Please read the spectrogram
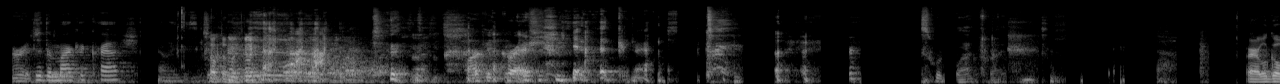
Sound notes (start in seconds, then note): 2.0 people laughing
